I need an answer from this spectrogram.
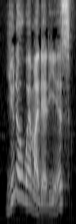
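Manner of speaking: high rising lad's voice; boyish question. Acted. Telemachos asks Menelaus about Daddy, high boyish voice. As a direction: ask like a hopeful little boy. Son repeats his question, acted.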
